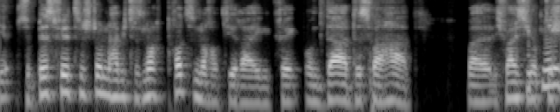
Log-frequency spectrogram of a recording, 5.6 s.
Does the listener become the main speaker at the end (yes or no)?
yes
